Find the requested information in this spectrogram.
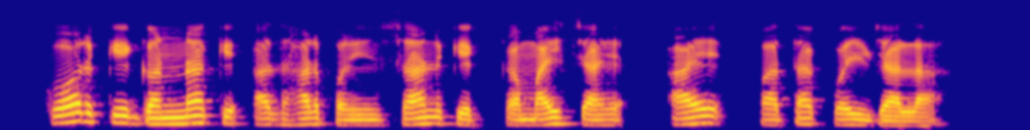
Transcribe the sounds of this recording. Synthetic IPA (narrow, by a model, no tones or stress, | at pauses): kɔːɾkeɡənːakead̪ʱaːɾpəɾɪnsaːnkekɐmaːit͡ʃaːɦe | aːe | paːt̪akoːld͡ʒaːla̰ː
